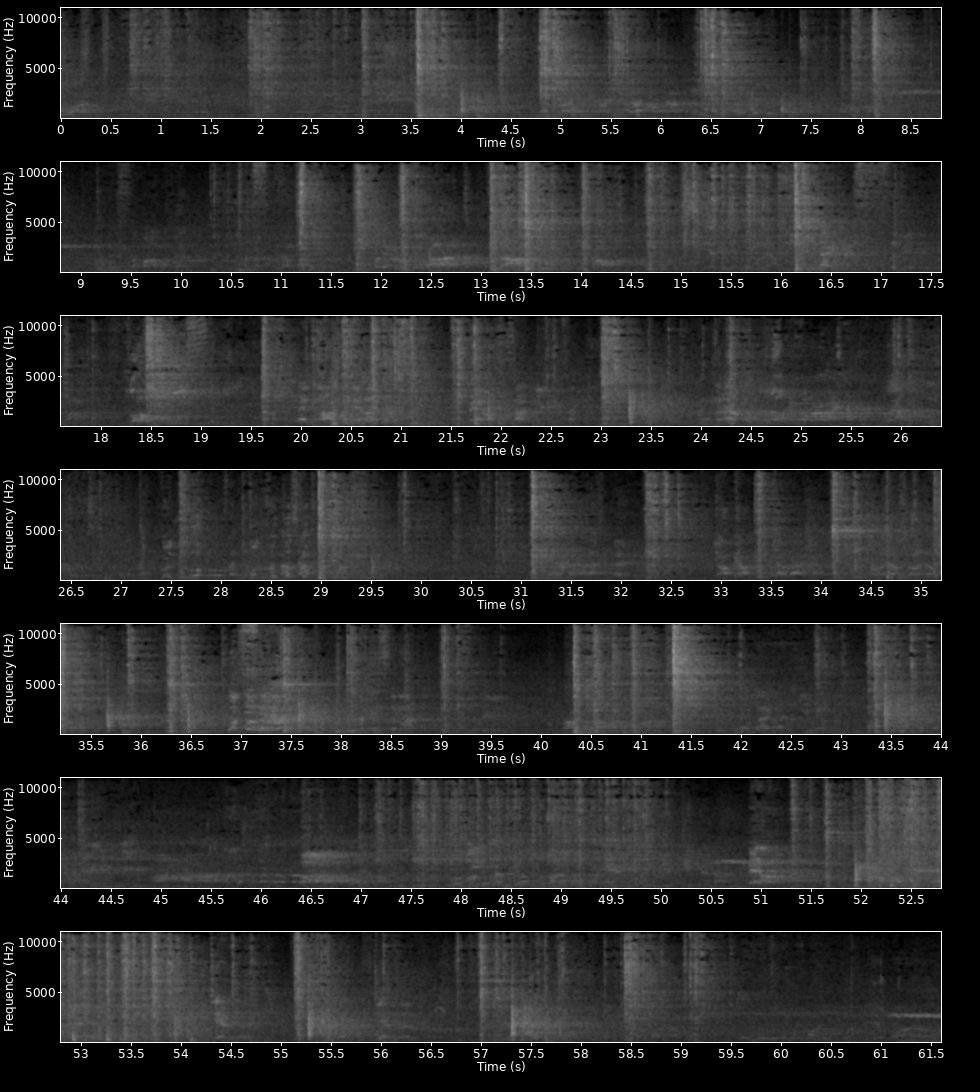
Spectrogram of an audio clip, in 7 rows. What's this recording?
Ambiente de jogo de pebolim no Colégio São Bento, take 01
Ambiente de pebolim em uma das quadras cobertas do Colégio São Bento, São Paulo, take 01, canais 01 e 02.
pebolim, colegio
